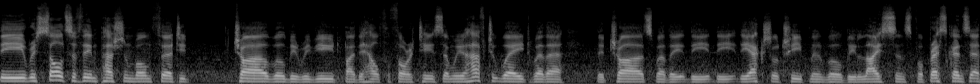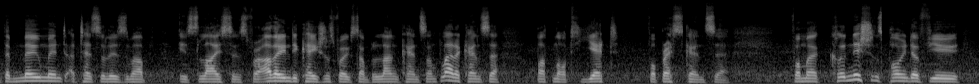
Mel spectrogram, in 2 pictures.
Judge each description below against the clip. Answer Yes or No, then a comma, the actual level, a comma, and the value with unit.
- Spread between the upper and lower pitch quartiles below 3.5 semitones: Yes, average, 3.0 semitones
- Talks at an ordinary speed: Yes, average, 195 wpm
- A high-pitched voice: No, low, 130 Hz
